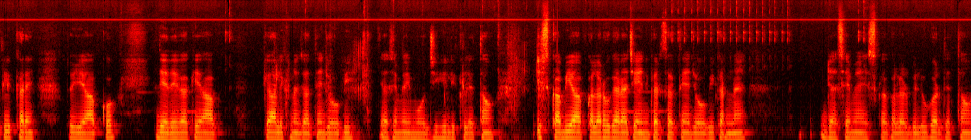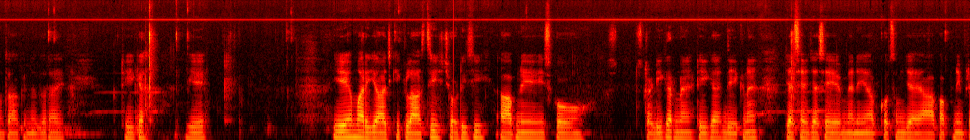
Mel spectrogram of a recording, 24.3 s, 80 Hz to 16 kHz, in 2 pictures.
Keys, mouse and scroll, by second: 2.5 click, 4.2-6.4 typing, 6.8 ctrl+a, 8.0 click, 13.9 ctrl+shift+,, 15.4 click.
